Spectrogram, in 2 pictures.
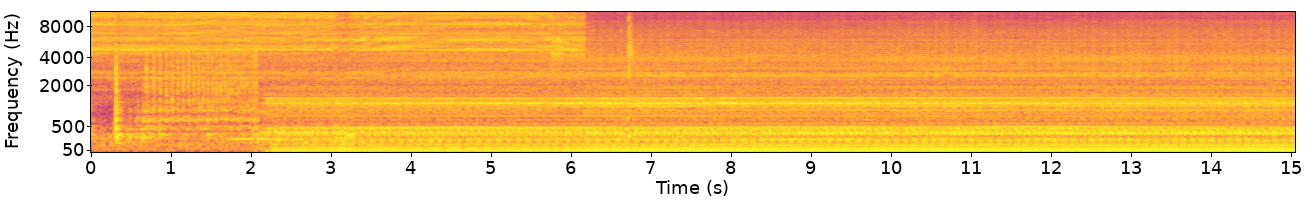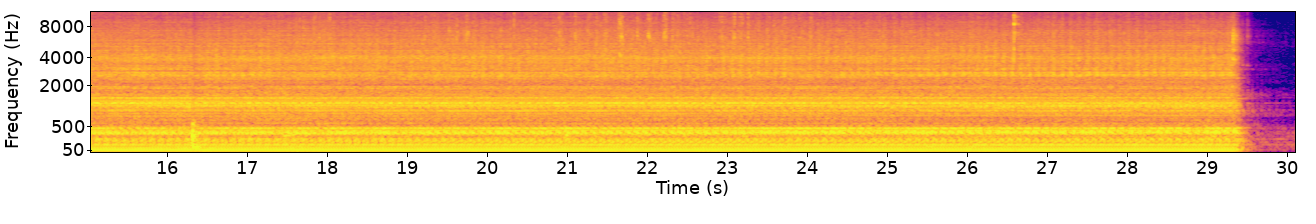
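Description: Hiss of air from an airbrush for the first six seconds or so. An airbrush compressor's motor starts about two seconds in and runs with a steady hum until it cuts off just before the end.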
